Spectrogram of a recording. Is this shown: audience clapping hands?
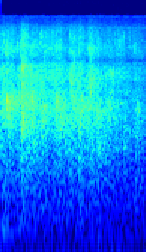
yes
